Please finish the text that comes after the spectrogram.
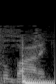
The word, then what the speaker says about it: bubonic: Steve, how do you say bubonic? B-U-B-O. Bubonic. What? Bubonic. It's bubonic, stupid. All right. There are two O's with a long O pronunciation after that.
